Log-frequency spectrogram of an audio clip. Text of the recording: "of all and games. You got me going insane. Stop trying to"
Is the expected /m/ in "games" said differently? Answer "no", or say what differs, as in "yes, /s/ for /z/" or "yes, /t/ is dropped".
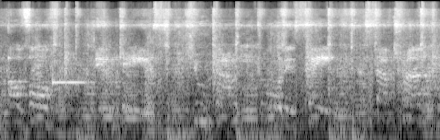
yes, /m/ is dropped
